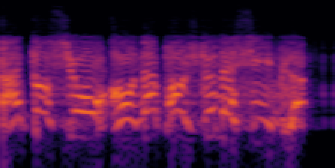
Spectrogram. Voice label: near waypoint mood low, speech fr; War Thunder

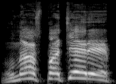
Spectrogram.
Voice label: friendly down; Escape from Tarkov

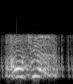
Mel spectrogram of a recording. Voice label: dialog, dialogs french; War Thunder

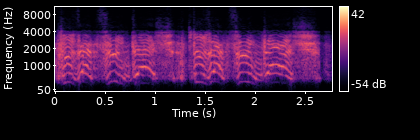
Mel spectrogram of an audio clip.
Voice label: player friendly fire, mood high, speech hun

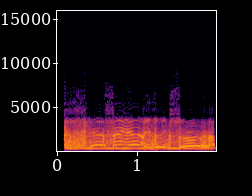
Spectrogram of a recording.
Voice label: eng chat, speech eng

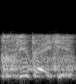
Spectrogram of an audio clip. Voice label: fly, dialogs russian; War Thunder

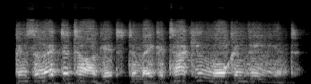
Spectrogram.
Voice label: tutorial dialogue, english; War Thunder

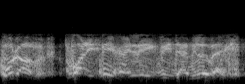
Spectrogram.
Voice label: damaged aa, mood high, speech hun; War Thunder

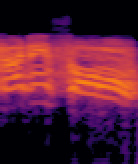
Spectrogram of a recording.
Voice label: enemy detected, speech cze, mood high; War Thunder

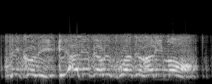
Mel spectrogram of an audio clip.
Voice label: takeoff, dialogs french; War Thunder

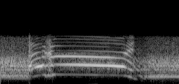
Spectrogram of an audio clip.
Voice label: attack position, mood high, speech ru; War Thunder

